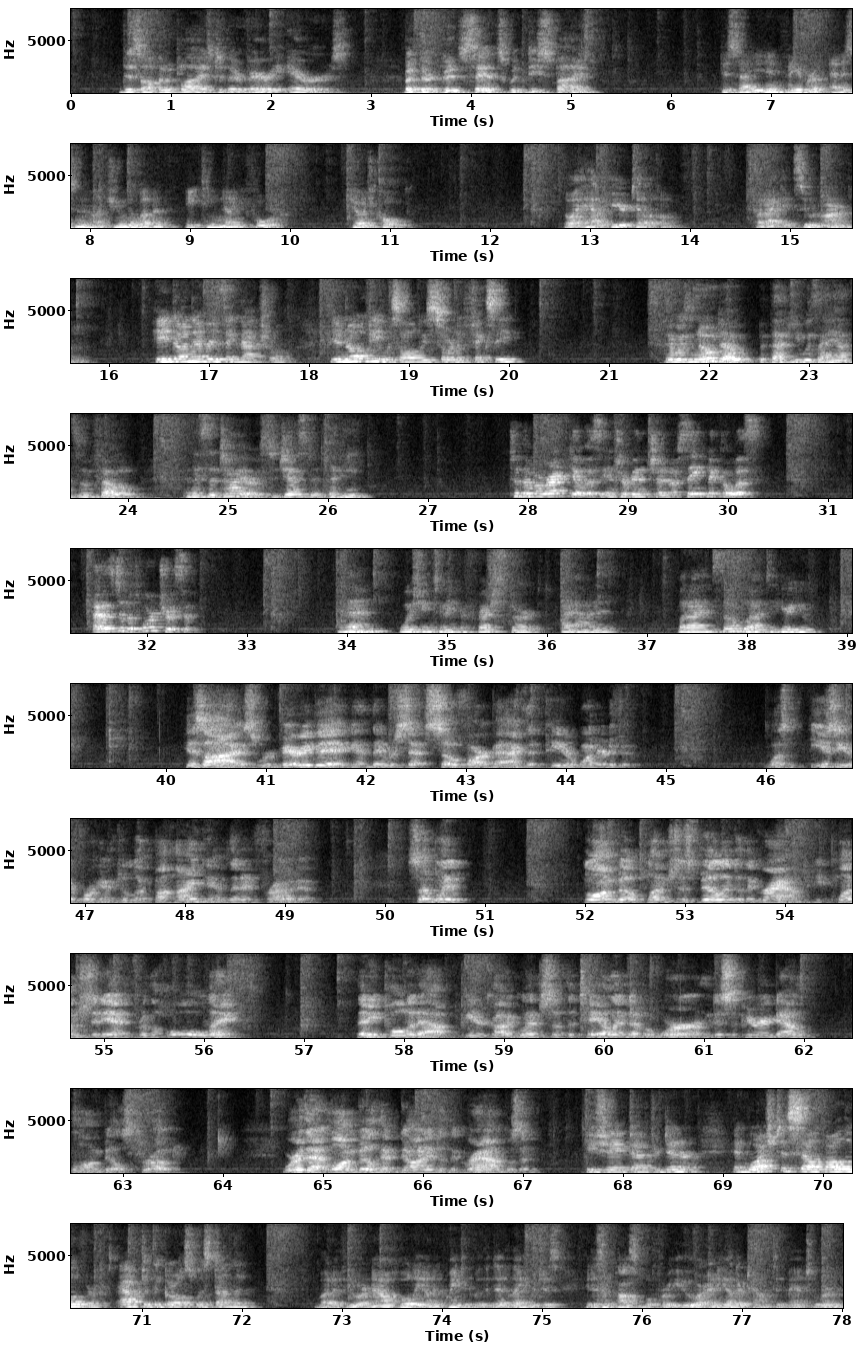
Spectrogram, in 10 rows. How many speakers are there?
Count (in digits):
8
